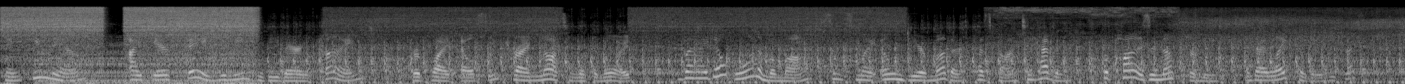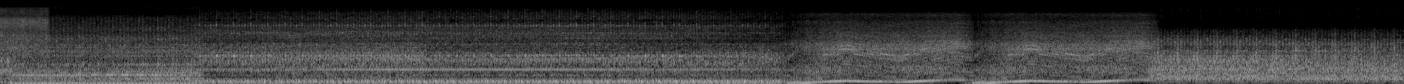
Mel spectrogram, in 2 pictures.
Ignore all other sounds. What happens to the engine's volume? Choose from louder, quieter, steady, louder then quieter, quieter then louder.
steady.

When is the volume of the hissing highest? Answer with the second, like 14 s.
2 s.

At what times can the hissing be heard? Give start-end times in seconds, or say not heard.
0.0-14.6.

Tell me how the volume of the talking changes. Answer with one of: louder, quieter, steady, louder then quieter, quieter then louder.
steady.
